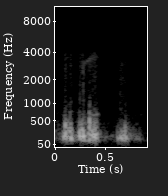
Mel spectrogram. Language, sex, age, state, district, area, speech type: Maithili, female, 45-60, Bihar, Madhepura, rural, conversation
